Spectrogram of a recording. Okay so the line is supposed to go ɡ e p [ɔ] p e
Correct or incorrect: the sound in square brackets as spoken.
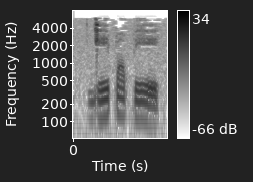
incorrect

